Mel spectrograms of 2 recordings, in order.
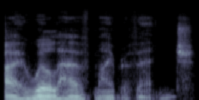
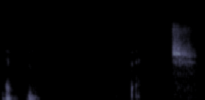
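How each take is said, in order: First: Slow, deliberate repeat of a threat; whispered threat, voiced. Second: Barely audible, eerie whisper; light whisper. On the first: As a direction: spell out the threat slowly and audibly. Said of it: "hear the light whisper". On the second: Acted. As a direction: whisper it from far away in the night. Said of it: "you would just hear the light whisper".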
